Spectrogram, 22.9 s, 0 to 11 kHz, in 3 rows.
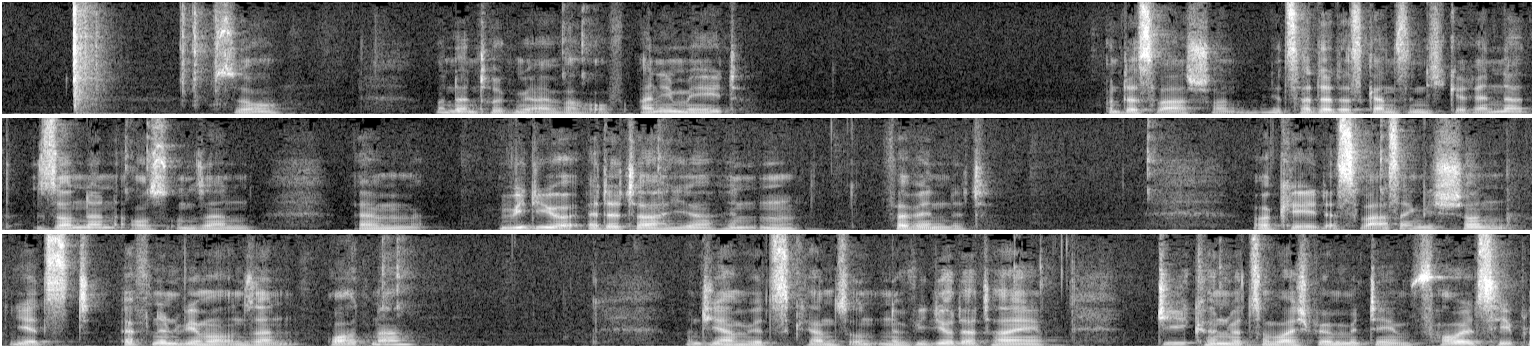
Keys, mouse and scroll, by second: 0.4 Return, 2.8-14.1 drag, 18.1-19.8 scroll down 1, 20.4 right click, 20.8 click, 21.3 right click.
